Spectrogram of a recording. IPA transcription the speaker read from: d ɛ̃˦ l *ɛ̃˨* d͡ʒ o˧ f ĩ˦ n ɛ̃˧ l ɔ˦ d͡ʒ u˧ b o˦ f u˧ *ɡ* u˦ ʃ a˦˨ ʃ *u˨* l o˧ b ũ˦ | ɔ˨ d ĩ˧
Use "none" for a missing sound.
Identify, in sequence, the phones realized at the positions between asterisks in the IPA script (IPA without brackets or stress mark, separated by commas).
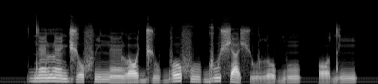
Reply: ɛ̃˦, ɡ, u˨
